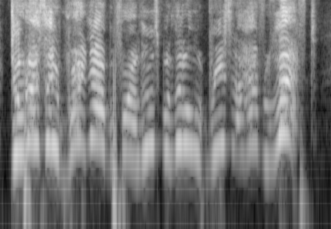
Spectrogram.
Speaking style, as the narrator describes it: Goku starts to scream and says

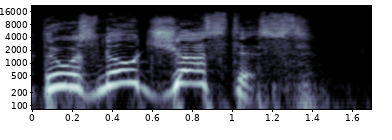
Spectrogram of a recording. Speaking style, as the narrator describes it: the Indian Christians yelled

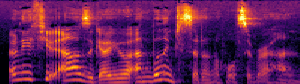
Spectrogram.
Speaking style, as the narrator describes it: laughed Legolas

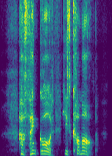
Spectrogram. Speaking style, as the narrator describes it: said Margot in fervent tones

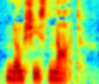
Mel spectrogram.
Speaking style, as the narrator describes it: Joaquin murmured

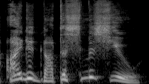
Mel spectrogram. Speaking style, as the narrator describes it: he cried again, helplessly

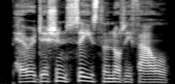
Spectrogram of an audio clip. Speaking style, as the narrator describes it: he muttered

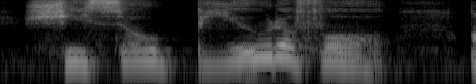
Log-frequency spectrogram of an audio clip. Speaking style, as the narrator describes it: Anna whispered

